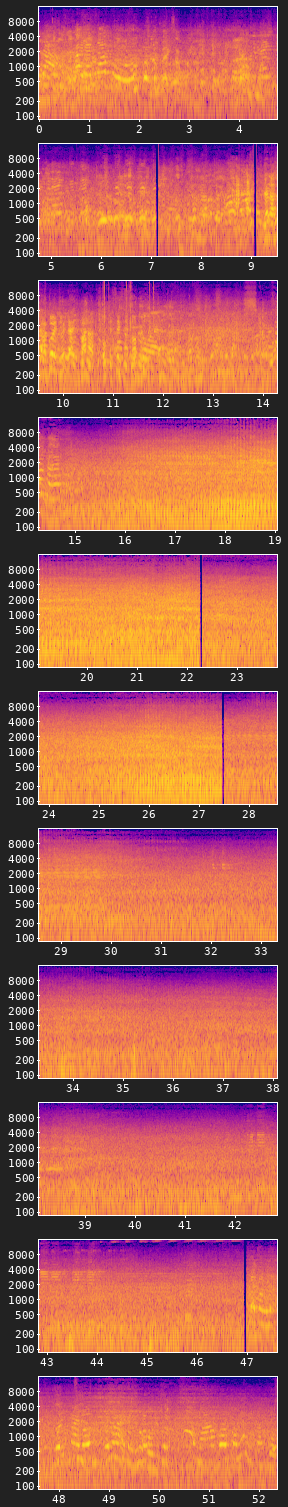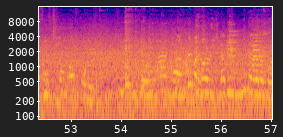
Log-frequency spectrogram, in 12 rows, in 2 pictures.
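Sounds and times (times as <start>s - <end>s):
road traffic noise: 0.0s - 57.0s.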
